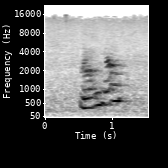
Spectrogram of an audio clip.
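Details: Blue golden British Shorthair mother Xaxa chatting with her tiny kitten Piano as she hugs it tightly; one clear two-part meow, a low opening sliding up into a brighter, higher ending, in a quiet indoor room.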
